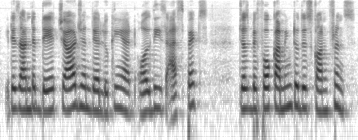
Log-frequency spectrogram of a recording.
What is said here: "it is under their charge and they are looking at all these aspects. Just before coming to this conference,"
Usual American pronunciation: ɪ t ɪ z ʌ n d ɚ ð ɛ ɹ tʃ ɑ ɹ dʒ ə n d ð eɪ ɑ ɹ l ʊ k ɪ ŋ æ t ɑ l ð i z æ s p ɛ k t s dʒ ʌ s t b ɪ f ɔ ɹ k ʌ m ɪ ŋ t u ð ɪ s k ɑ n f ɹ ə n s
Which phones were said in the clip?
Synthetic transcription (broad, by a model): ɪ t ɪ z ʌ n d ɚ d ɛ ɹ tʃ ɑ ɹ dʒ ə n d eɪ ɹ l ʊ k ɪ ŋ æ t ɑ l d i z æ s p ɛ k t s dʒ ʌ s t b ɪ f ɔ ɹ k ʌ m ɪ ŋ t u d ɪ s k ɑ n f ɹ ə n s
